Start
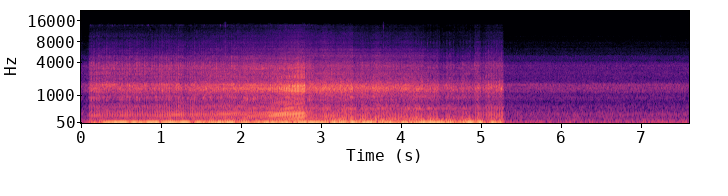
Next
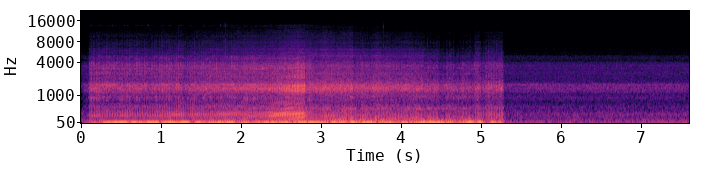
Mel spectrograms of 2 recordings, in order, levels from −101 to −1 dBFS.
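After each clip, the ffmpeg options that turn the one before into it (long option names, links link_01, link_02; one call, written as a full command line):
ffmpeg -i in.wav -af "adynamicequalizer=threshold=0.01:dfrequency=920:dqfactor=1:tfrequency=920:tqfactor=1:attack=5:release=100:ratio=0.375:range=2:mode=cutabove:tftype=bell,volume=-8dB" out.wav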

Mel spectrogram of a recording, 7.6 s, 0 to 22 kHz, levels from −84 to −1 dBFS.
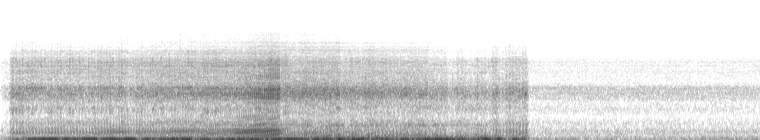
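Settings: ffmpeg -i in.wav -af anull out.wav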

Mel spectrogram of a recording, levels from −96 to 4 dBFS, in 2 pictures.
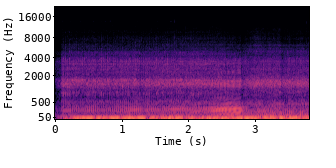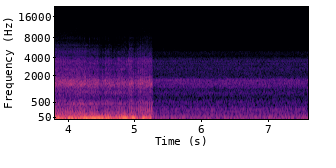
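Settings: ffmpeg -i in.wav -filter_complex "[0:a]acrossover=split=450[link_01][link_02];[link_02]acompressor=threshold=-40dB:ratio=6[link_03];[link_01][link_03]amix=inputs=2:normalize=0,aeval=exprs='val(0)+0.00112*(sin(2*PI*50*n/s)+sin(2*PI*2*50*n/s)/2+sin(2*PI*3*50*n/s)/3+sin(2*PI*4*50*n/s)/4+sin(2*PI*5*50*n/s)/5)':channel_layout=same,volume=-2dB" out.wav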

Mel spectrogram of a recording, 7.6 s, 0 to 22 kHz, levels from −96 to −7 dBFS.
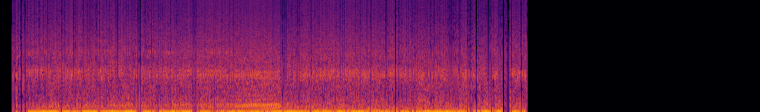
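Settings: ffmpeg -i in.wav -af "acrusher=bits=5:mix=0:aa=0.000001" out.wav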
